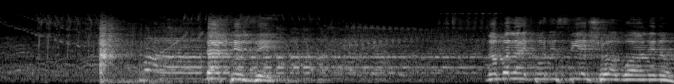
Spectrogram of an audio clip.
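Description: Music plays loudly through large loudspeakers outdoors.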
